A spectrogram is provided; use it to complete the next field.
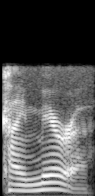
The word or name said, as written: chimaera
